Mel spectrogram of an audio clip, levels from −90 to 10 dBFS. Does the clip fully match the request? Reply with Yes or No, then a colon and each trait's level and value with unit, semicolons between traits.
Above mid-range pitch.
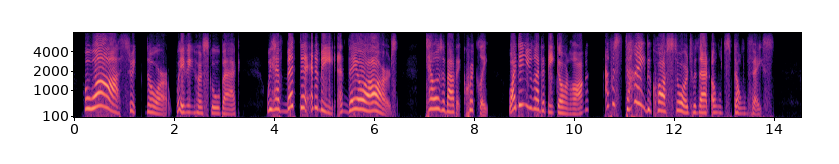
Yes: very high, 275 Hz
